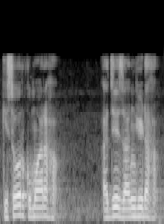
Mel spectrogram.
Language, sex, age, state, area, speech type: Sanskrit, male, 18-30, Rajasthan, rural, spontaneous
